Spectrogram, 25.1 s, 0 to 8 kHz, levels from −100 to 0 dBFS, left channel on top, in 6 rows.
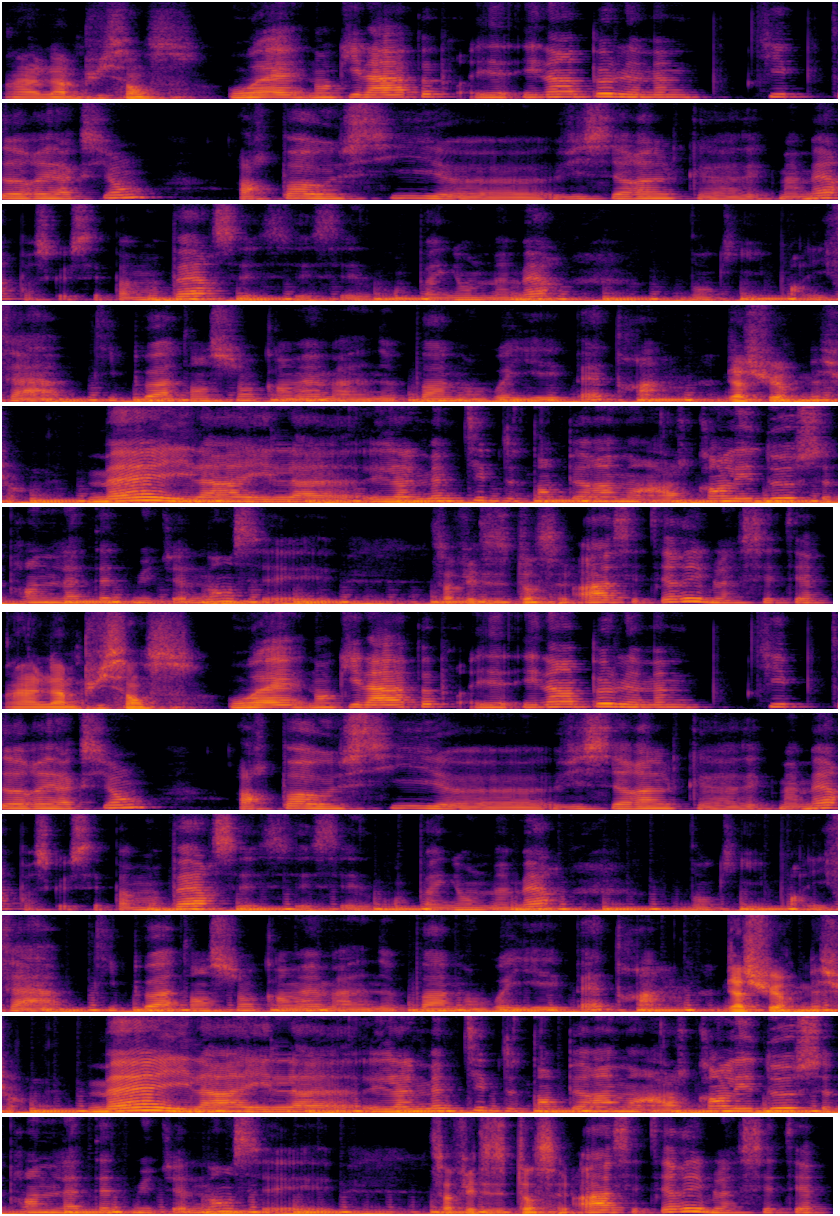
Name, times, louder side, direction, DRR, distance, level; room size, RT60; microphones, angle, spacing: voice 1, 0.0-1.0 16.1-16.8 23.1-23.8, right 3 dB, 60° right, 0.6 m, -32 dB
voice 2, 1.1-3.5 3.8-4.9 5.4-11.1 11.7-15.9 17.1-22.5 23.7-24.9, right 1 dB, 15° right, 0.6 m, -35 dB
sound 1, 9.1-23.7, right 1 dB, 85° right, 1.1 m, -35 dB
6.1 x 2.6 x 2.9 m
head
